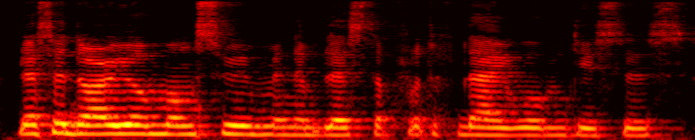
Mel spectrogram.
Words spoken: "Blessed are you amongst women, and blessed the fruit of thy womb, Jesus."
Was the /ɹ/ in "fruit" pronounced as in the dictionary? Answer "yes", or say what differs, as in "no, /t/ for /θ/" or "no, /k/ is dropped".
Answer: yes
